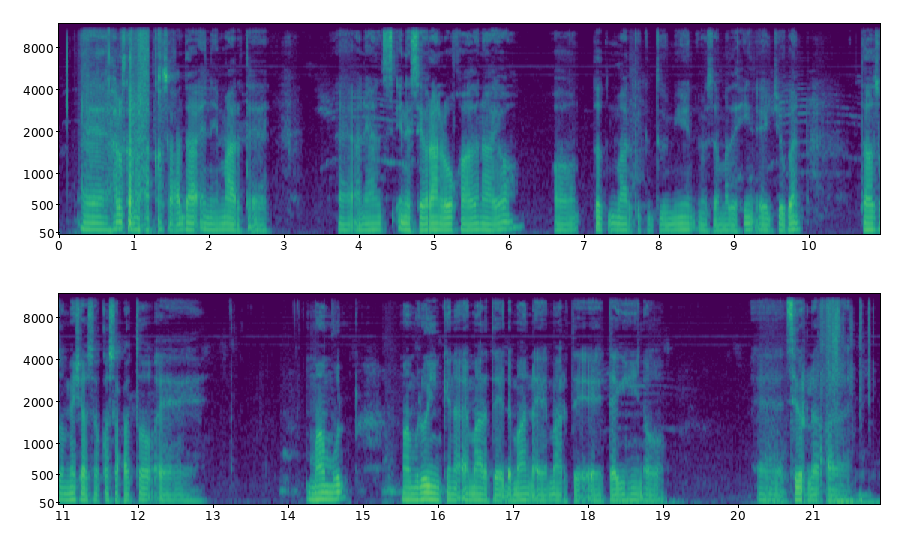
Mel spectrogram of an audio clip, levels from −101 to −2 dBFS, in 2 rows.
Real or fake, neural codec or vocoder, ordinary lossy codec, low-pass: real; none; none; 10.8 kHz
